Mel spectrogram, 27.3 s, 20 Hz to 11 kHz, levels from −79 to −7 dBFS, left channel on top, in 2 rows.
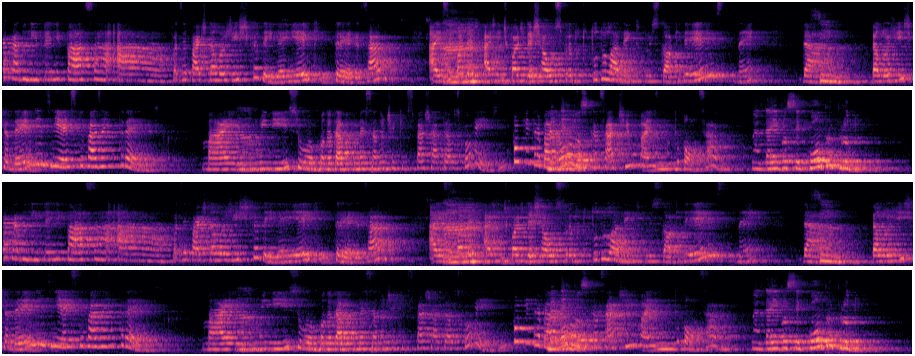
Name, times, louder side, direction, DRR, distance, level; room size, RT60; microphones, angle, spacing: voice 1, 0.0-5.7 6.4-10.7 11.0-11.3 12.0-12.5 13.0-16.0 16.7-24.5, left 1 dB, 50° left, 1 dB, 1.0 m, -31 dB
voice 2, 6.6-7.1 7.4-7.6 12.3-12.6 17.2-17.4 18.1-18.5 21.8-22.4 23.4-23.8 24.9-26.5, equal, 5° left, 0 dB, 1.2 m, -27 dB
22.0 x 8.5 x 2.4 m, 1.4 s
head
